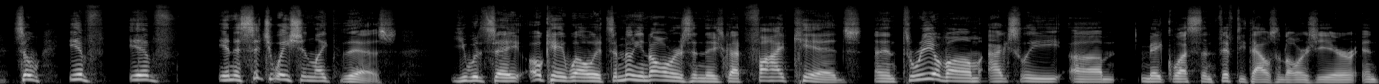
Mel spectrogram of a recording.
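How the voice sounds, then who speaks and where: Here a man's fairly high voice makes very wide pitch swings at a fairly slow pace. The sound is dry and close, with no echo. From California, Sacramento. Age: 60s. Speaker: financial advisor and radio host. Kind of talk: radio call-in show. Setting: studio.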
